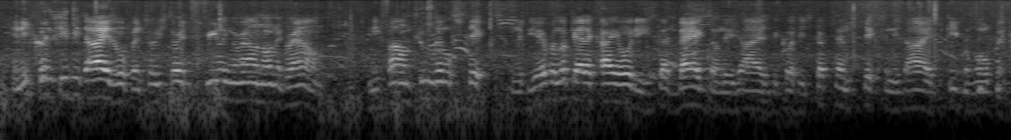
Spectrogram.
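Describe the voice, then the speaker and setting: A man's fairly high voice with lively intonation and big swings in loudness, at a moderate pace over noticeable background noise. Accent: American. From Northern California. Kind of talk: traditional oral storytelling at a ceremony. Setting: outdoors.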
